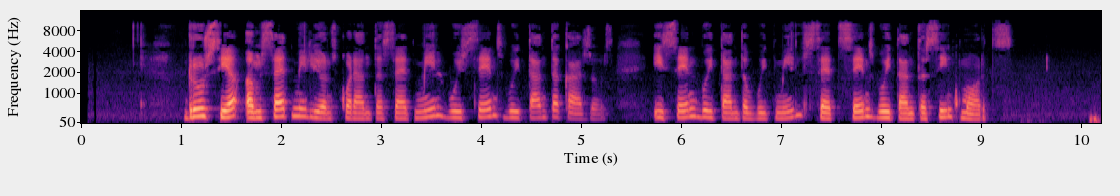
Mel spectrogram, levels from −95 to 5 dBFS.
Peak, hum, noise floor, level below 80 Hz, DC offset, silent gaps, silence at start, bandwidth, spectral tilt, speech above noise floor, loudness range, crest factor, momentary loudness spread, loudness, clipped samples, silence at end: -2 dBFS; none; -58 dBFS; -70 dBFS; under 0.1%; none; 1.05 s; 11.5 kHz; -4.5 dB/octave; 36 dB; 7 LU; 22 dB; 14 LU; -23 LUFS; under 0.1%; 0.05 s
